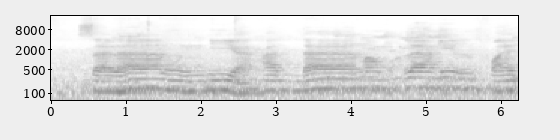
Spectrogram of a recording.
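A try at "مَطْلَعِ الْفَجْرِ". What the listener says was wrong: Jangan hati-hati, maknya jangan sampai tebal. Matla'il fajr.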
